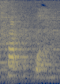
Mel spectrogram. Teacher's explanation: Fak itu dibacanya 1, tetapi ia memantul karena termasuk bacaan, hukum bacaan qalqalah sughra. Kita kasih 1, dan di sini memantulnya itu dipantulkannya itu huruf qaf.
